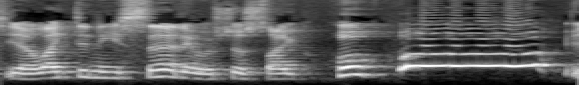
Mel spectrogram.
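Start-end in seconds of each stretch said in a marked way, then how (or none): 1.7-2.9 high loud hooting whoop; joyful hoots; whooping cheer. Retold or imitated. Celebrating getting together.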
